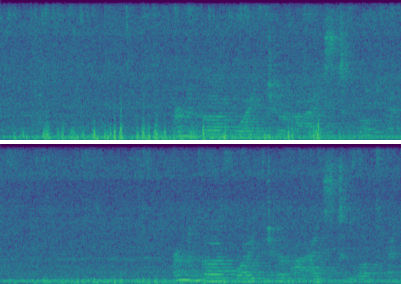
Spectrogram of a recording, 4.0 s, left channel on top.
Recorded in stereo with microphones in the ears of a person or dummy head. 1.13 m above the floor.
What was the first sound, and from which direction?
A woman speaking, 45° right (ahead or behind).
